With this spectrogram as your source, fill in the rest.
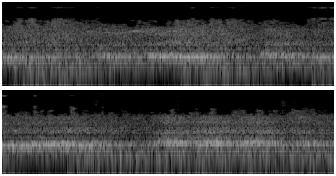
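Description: A stadium crowd cheers and chants steadily, heard across a wide open space.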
